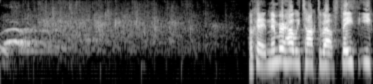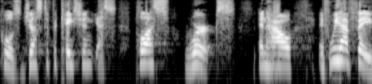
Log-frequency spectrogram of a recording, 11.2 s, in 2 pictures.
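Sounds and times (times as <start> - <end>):
round of applause: 0.0 - 3.7
speech: 3.7 - 11.1.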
